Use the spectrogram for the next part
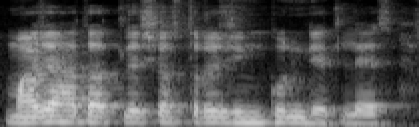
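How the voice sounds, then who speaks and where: A man reading the lines of a kindly, commanding male god in a devotional story, speaking in a gentle, fatherly way. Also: mid-range voice, steady tone, a little fast, lightly acted.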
